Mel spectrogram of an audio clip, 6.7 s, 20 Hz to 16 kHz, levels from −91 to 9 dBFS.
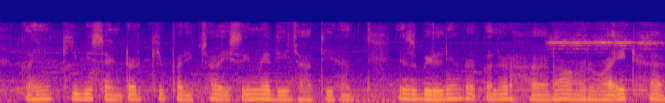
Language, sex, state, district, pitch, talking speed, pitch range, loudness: Hindi, male, Bihar, Muzaffarpur, 120 Hz, 170 wpm, 115-130 Hz, -22 LUFS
